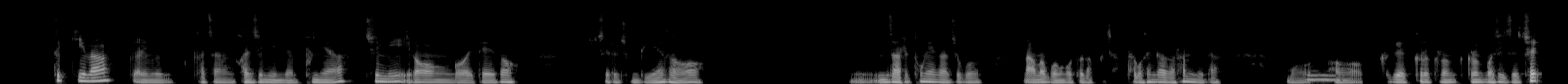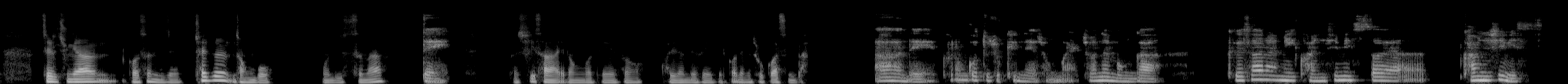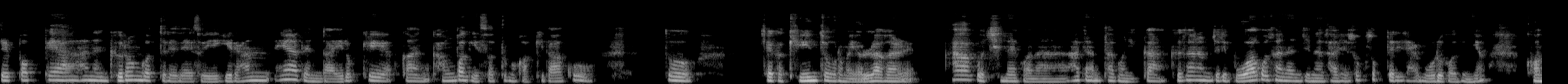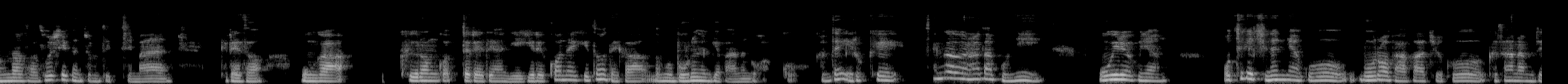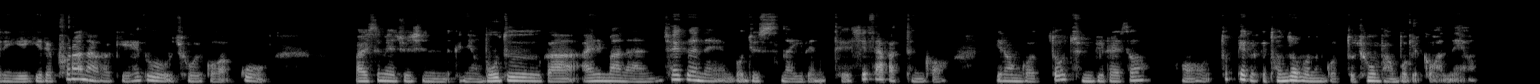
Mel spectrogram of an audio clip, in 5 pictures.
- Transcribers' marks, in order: other background noise; tapping
- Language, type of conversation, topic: Korean, advice, 파티나 모임에서 어색함을 자주 느끼는데 어떻게 하면 자연스럽게 어울릴 수 있을까요?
